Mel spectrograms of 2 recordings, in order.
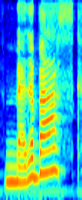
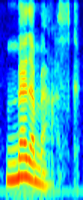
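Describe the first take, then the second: First: The last part starts with a B sound. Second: The last part starts with an M sound. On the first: The speaker calls it wrong. "she says Metabask, which isn't correct" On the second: The speaker calls it right. "It is MetaMask"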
